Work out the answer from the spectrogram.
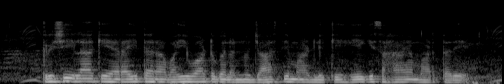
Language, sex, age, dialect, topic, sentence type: Kannada, male, 18-24, Coastal/Dakshin, agriculture, question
